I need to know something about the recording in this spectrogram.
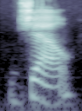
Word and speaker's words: gel: on this generalization that the G is likely to make that J sound and thus will pronounce the word correctly gel instead of G for encoding this is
